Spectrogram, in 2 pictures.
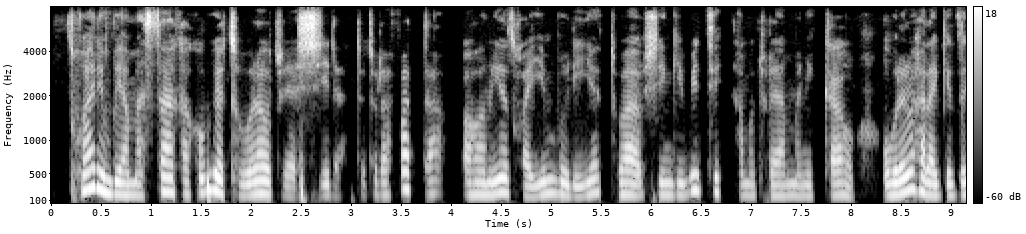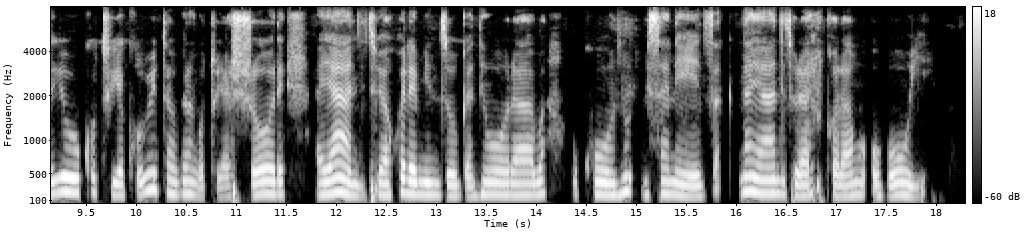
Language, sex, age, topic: Rundi, female, 18-24, agriculture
